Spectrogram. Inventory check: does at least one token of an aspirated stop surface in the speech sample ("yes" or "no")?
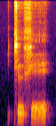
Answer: no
